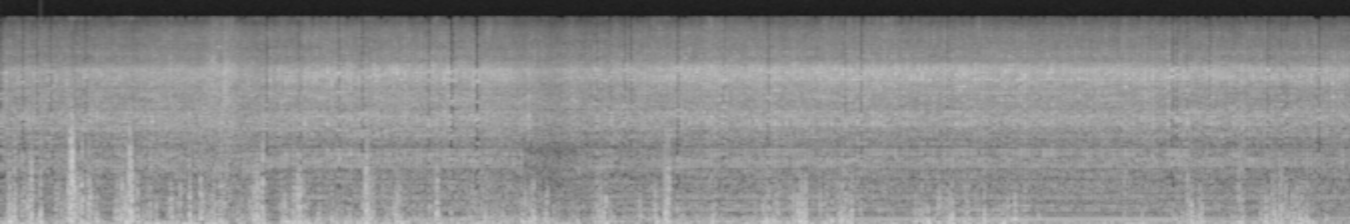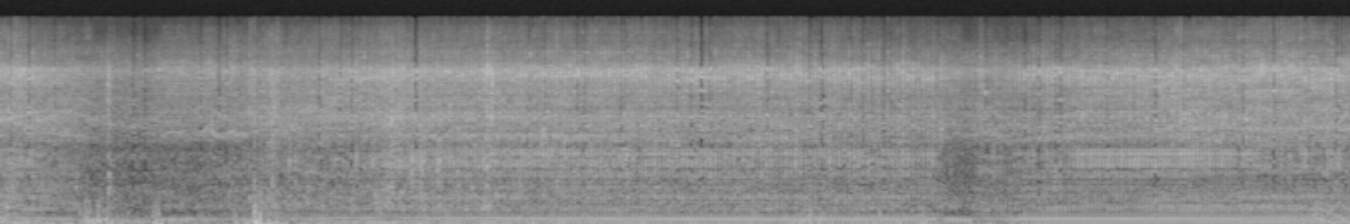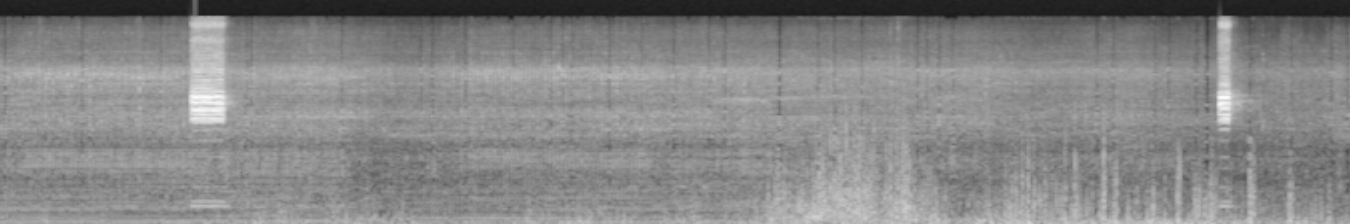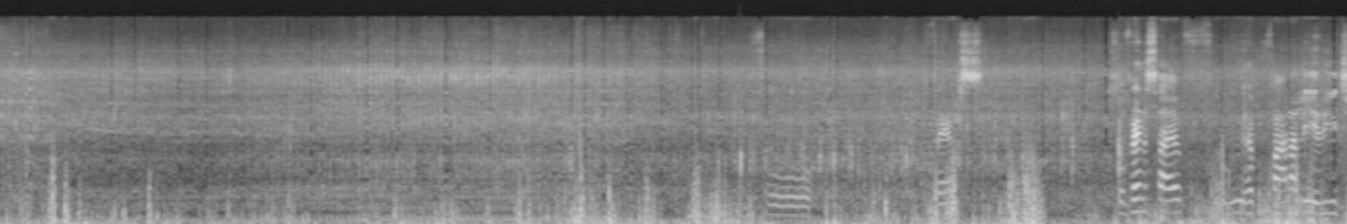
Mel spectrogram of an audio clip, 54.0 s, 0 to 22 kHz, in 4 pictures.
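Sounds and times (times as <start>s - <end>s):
wind buffeting microphone: 0.0s - 17.9s, 29.4s - 53.9s
motorcycle engine running: 0.0s - 53.9s
short horn beep: 28.9s - 29.4s, 39.2s - 39.6s.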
